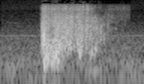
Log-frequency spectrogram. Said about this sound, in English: Bruh. Man, just splashing everywhere. Bro, you gotta save that for the bathtub.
